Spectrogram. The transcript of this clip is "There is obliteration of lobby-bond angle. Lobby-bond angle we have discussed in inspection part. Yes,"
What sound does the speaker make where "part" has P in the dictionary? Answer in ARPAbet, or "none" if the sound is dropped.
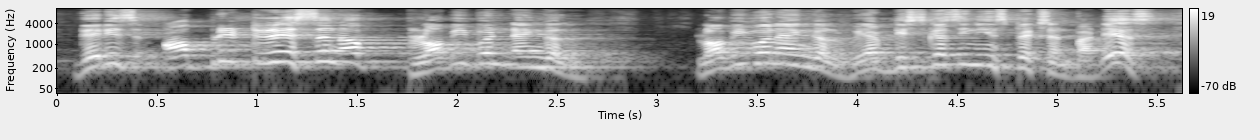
B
